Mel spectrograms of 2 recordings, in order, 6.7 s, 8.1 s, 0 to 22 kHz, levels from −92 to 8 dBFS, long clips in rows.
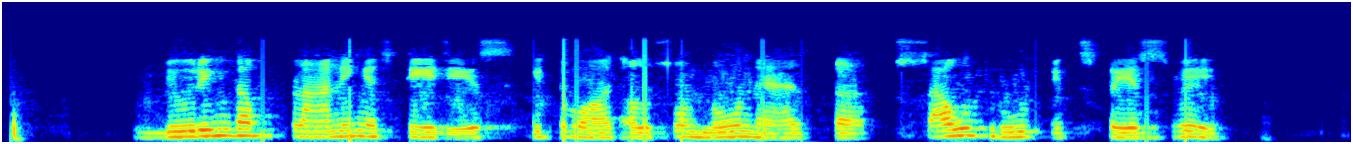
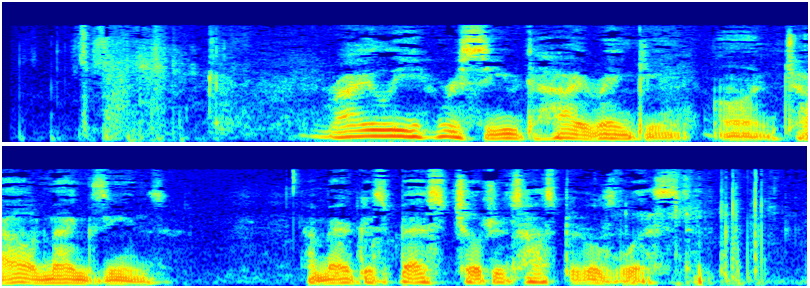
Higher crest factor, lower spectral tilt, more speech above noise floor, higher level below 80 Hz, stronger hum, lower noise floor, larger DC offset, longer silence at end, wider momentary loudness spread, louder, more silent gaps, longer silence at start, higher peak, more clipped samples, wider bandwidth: about the same, 18 dB vs 16 dB; first, -8.5 dB/octave vs -5 dB/octave; first, 47 dB vs 37 dB; second, -52 dBFS vs -42 dBFS; neither; first, -68 dBFS vs -54 dBFS; neither; first, 0.65 s vs 0.25 s; second, 10 LU vs 18 LU; second, -21 LUFS vs -17 LUFS; neither; second, 0.05 s vs 0.4 s; about the same, -4 dBFS vs -2 dBFS; neither; second, 7.4 kHz vs 11.5 kHz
